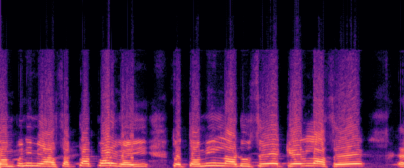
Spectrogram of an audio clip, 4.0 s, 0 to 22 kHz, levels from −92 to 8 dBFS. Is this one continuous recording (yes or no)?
yes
